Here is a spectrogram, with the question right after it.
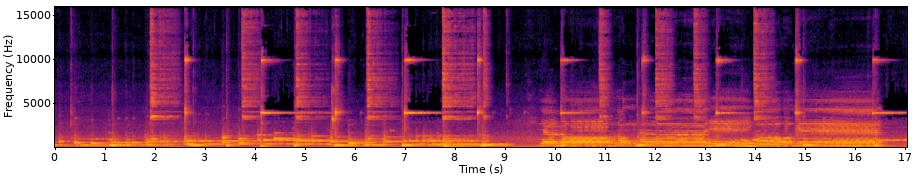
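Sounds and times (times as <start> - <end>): bright metallic strikes: 1.1 - 9.5
man singing slow chant: 9.6 - 16.7.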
